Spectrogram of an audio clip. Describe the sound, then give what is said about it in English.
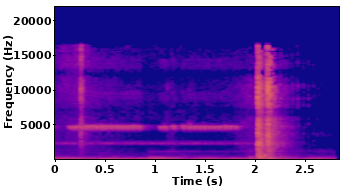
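A door opens with one solid, low thunk near the end, heard over a steady tonal drone that holds throughout. “She opens the door.”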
